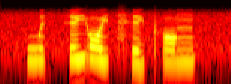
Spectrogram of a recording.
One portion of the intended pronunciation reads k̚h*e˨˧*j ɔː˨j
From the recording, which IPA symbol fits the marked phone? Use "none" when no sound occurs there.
e˥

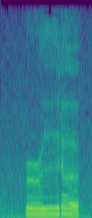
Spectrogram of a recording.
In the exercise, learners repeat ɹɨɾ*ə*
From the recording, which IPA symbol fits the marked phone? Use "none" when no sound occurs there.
ə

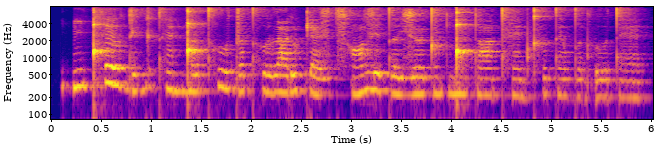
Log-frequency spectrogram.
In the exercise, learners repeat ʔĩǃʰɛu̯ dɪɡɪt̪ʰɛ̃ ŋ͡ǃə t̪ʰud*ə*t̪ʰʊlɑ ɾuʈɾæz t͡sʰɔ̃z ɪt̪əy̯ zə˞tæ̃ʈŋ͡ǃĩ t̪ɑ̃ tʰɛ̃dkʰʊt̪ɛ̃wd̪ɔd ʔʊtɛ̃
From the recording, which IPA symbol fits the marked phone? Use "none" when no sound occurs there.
ʌ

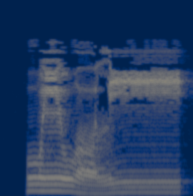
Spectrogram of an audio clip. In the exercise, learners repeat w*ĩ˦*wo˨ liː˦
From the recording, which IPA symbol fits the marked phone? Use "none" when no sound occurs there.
ĩ˦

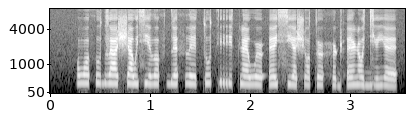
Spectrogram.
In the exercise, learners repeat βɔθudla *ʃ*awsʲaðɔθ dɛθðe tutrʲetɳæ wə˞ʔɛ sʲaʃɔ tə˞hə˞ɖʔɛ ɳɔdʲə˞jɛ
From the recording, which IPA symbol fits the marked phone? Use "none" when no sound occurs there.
ʃ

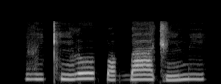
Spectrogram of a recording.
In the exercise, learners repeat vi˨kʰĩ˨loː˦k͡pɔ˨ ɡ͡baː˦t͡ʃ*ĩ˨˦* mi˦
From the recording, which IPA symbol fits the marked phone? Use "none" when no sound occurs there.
ĩ˨˦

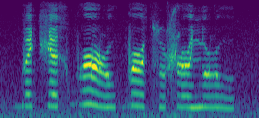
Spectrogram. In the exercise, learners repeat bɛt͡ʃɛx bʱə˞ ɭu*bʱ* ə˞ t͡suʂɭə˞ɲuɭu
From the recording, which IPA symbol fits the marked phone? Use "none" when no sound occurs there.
b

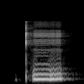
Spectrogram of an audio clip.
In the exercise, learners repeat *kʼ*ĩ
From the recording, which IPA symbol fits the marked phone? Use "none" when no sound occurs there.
kʼ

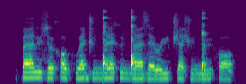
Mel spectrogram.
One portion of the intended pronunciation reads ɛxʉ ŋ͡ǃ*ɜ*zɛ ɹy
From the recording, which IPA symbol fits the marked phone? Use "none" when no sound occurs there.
æ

